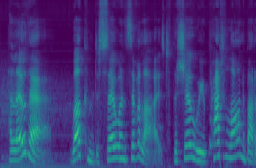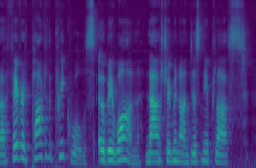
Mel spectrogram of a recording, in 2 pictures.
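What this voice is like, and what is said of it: Uptight, formal Obi-Wan character voice. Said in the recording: “your Obi-Wan Kenobi voice sound exactly like your Steve Bonnet voice ... the accent isn't there ... much more uptight and formal”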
